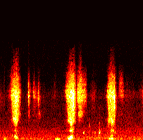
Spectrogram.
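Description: A few short, faint scratching strokes of a coloured pencil on paper as darker shading is laid in.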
